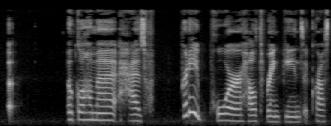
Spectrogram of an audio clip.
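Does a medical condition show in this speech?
No.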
